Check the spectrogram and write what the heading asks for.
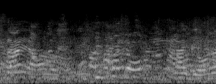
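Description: Several people talking at once, close by: the overlapping chatter of a busy market crowd.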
